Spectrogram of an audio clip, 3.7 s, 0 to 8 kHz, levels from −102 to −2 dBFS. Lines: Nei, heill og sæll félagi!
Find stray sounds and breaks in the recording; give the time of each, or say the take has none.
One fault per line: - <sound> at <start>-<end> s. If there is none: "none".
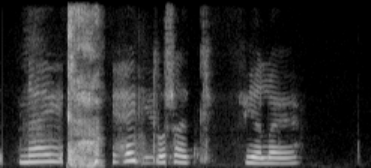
- cough at 0.7-1.1 s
